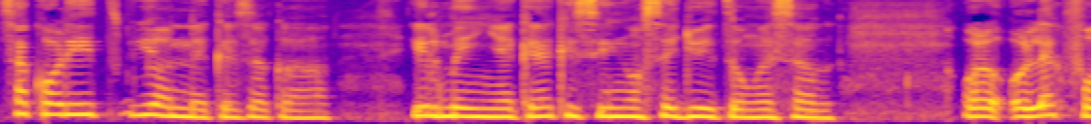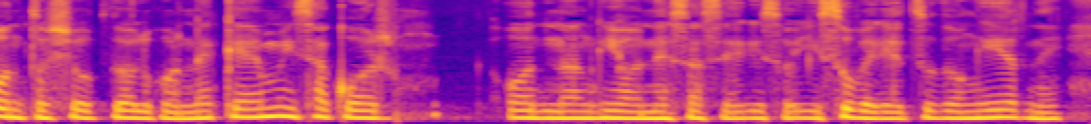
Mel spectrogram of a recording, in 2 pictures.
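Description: A woman speaks with a Spanish accent at a medium pitch. Her pace is fairly slow, and her pitch varies in an ordinary way. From Cuba. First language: Spanish (speaking Hungarian). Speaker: jazz singer. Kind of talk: radio interview. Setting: studio. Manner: animated.

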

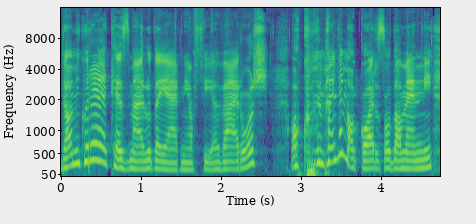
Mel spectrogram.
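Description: A woman with an ordinary speaking voice at a moderate pace. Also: dry, close sound with no echo. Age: 40s. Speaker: radio host. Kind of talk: radio interview.

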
